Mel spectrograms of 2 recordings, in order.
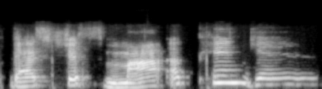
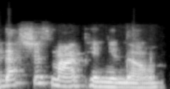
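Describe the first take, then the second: First: Drawn out, higher, word by word; slow emphatic disclaimer. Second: Said in the usual way. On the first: Real, not acted. Repeating her disclaimer to listeners, slow and emphatic. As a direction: stretch each word out deliberately.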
